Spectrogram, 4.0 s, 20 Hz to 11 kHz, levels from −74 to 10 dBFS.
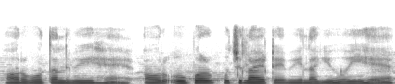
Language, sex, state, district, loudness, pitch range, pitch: Hindi, female, Uttar Pradesh, Saharanpur, -17 LUFS, 210-235 Hz, 230 Hz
